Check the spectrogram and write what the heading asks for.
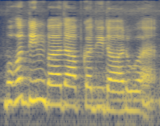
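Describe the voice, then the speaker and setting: A woman's voice: a little high, normal speed, a little mellow, slight background noise. A young woman with a Punjabi accent, chatting and joking with viewers on a casual livestream. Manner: chatty, joking and self-mocking, mixing Punjabi into Hindi. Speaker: livestream host.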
